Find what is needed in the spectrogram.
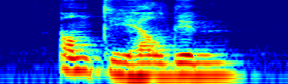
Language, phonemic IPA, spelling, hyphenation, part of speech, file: Dutch, /ˈɑn.tiˌɦɛl.dɪn/, antiheldin, an‧ti‧hel‧din, noun, Nl-antiheldin.ogg
- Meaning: female antihero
